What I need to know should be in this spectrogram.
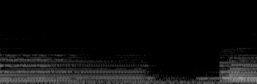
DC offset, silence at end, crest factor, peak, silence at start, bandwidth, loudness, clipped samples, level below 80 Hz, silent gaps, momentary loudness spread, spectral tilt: under 0.1%; 0 s; 18 dB; -24 dBFS; 0 s; 20 kHz; -44 LUFS; under 0.1%; -58 dBFS; none; 16 LU; -8.5 dB/octave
